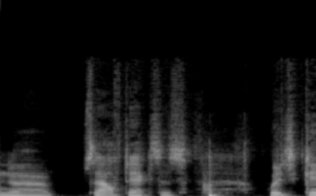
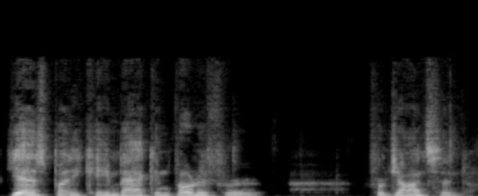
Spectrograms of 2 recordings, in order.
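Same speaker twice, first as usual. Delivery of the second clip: higher, louder mock kid voice delivering the punchline; lightly hammed boy, innocent and matter-of-fact; little boy punchline; 8 semitones higher, 7 dB louder than usual. Boy explains dead grandfather voted for Johnson, mock kid voice.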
